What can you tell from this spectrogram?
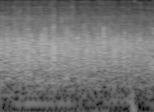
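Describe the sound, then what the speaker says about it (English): Steady crowd clapping fills the space at a beauty pageant event, a dense, even patter of many hands continuing without a break. "let's have a huge round of applause for all our sponsors and experts"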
